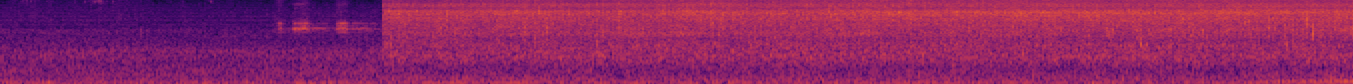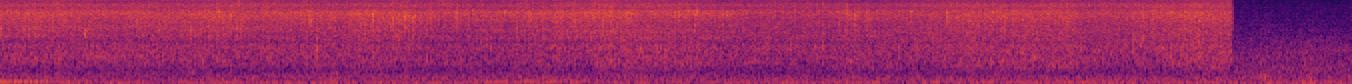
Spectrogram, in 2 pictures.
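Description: Road traffic passing, then, about three seconds in, a fountain's water jets splashing into their pool: a steady, even rush of falling water that cuts off just before the end.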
